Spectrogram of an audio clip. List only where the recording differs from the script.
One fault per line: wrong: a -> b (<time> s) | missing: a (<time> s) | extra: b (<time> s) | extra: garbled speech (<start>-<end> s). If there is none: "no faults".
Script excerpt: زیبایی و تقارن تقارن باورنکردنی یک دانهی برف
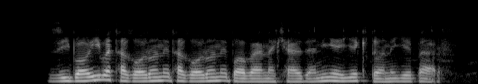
no faults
